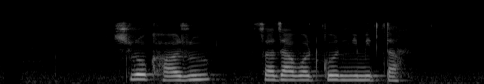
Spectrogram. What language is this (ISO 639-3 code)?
nep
